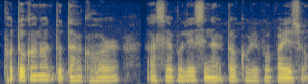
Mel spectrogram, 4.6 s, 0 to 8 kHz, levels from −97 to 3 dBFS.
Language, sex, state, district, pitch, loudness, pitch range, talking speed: Assamese, male, Assam, Sonitpur, 95 Hz, -19 LUFS, 90-105 Hz, 115 wpm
